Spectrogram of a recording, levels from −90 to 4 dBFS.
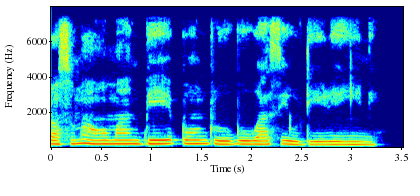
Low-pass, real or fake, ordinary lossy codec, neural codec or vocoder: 7.2 kHz; real; none; none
